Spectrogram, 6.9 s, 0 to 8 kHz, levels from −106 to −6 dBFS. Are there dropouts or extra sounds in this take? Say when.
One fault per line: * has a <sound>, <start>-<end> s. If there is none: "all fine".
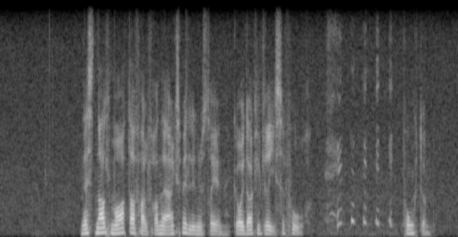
* has a laugh, 4.9-5.9 s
